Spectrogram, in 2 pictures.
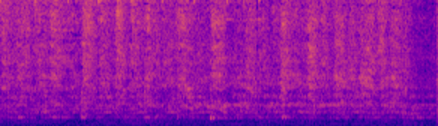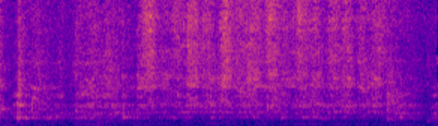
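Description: Gelatin sheets being stirred into a panna cotta mixture off the heat; a spoon or whisk scrapes and swirls continuously against the pot, faint and close, with small clinks.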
